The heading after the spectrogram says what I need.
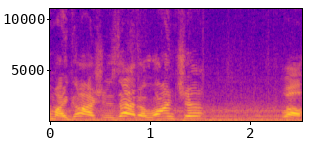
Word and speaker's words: Lancia: gosh is that a lancha well how they pronounce it lania it's not it is lancha lancha I like the fact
